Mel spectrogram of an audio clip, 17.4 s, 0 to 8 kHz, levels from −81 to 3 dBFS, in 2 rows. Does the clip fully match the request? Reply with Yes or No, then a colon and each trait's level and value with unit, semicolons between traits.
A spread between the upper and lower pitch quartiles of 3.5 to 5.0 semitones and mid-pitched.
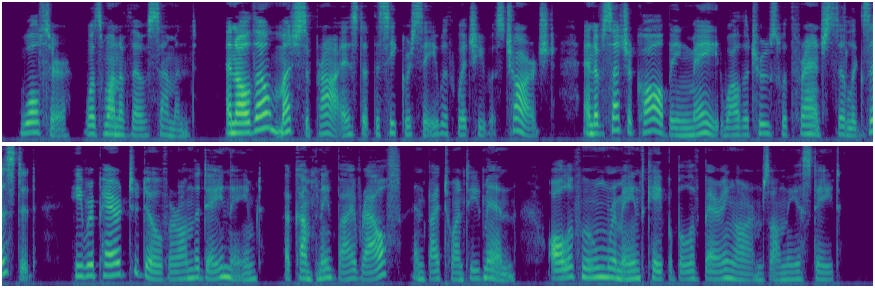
Yes: average, 4.2 semitones; medium, 175 Hz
